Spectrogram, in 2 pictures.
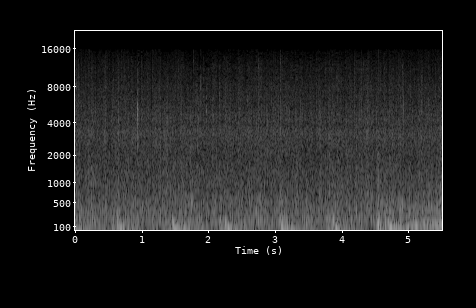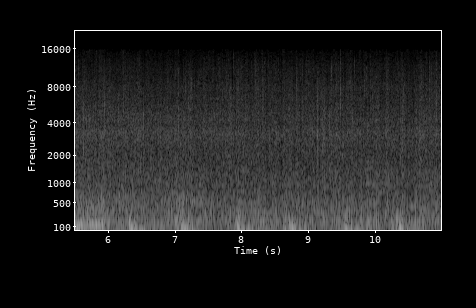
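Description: Steady hiss of rain, with soft low thuds one to two times a second.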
